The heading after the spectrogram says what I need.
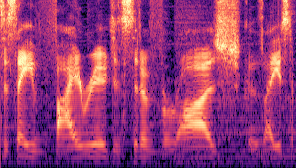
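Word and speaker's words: Virage: because I used to save Irish instead of Viraj because I used to pronounce it wrong yeah it's like he calls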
